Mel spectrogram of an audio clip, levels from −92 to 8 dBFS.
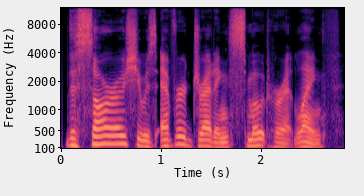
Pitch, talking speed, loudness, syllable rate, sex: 140 Hz, 210 wpm, -18 LUFS, 5.1 syllables/s, male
